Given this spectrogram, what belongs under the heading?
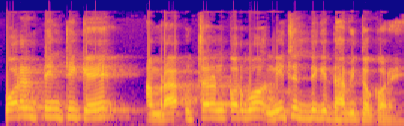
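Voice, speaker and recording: A man teaching a recorded Quran recitation lesson, drawing out and repeating each syllable slowly. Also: sits high, lively intonation, a little mellow, long reverb tail. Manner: slow, drawn-out syllable drills, repeating each sound.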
